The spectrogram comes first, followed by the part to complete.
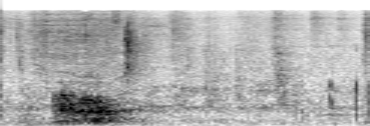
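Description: A dog barking once, a loud outburst of about half a second that starts just under half a second in.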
